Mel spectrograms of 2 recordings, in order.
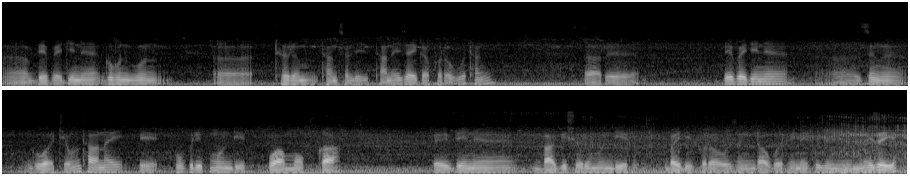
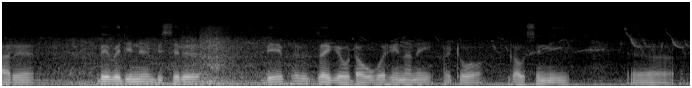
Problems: constant background noise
